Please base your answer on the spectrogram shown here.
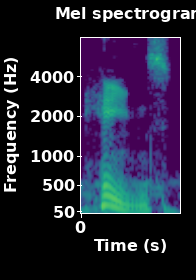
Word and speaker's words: Hanes: I said Hanes. Hanes. Spells and is pronounced Hanes.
